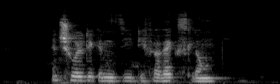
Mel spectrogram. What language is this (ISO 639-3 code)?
deu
